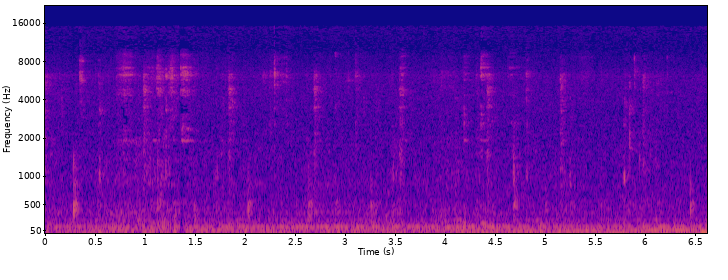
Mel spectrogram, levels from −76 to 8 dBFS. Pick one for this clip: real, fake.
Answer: real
